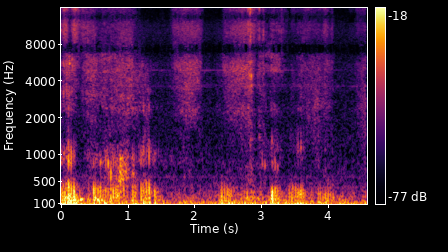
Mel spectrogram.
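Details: Orange tabby rescue cat Fasu, male, born October 2019, purrs and snores loudly: a steady low rumble broken by soft rhythmic breaths.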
